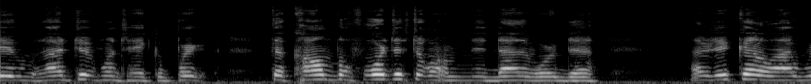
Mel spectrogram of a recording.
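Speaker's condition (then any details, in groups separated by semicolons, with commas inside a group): Traumatic brain injury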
